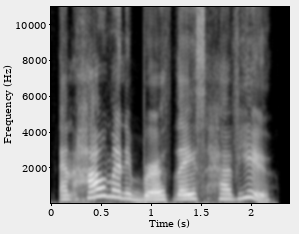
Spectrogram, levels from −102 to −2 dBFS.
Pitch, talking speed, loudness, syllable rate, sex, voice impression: 275 Hz, 150 wpm, -17 LUFS, 3.9 syllables/s, female, feminine, adult-like, slightly bright, clear, refreshing, friendly, slightly intense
